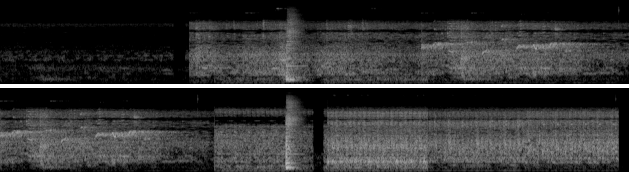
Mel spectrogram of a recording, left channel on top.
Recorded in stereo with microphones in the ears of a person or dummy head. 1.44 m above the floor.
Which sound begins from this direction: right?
A snare drum, at 2.9 s.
